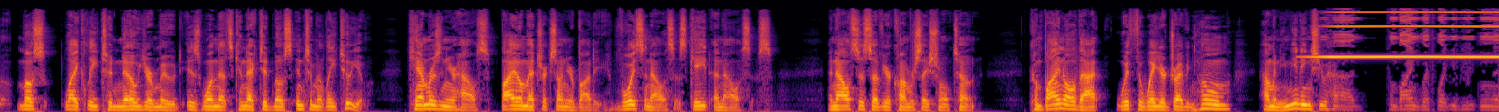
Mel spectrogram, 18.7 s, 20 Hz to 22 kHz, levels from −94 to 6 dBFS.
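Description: At 16.20 s, just after "driving home how many", a loudspeaker feedback squeal starts and carries on to the end of the clip at 18.75 s. The microphone is hearing the loudspeaker it feeds, and at 2.8 kHz the loop gain has gone past one. Over roughly half a second that tone swells into a piercing whistle that ends up about 5 dB above the speech. A spectrogram shows one bright horizontal line at 2.8 kHz, and the waveform's envelope swells with it.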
